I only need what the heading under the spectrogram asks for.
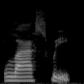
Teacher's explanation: we're emphasizing last you hear the te a little more however if we're not emphasizing last a lot of times Americans will drop the T and it sounds like last week so sometimes these are subtle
